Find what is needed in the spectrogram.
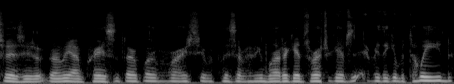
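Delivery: hushed whisper. A streamer welcomes viewers after midnight while people sleep in the house, whispering. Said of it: "I am whispering because it's after midnight".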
